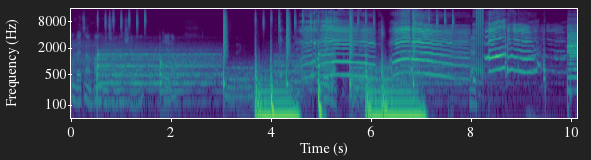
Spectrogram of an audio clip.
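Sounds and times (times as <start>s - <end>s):
speech: 0.1s - 2.5s
baby crying: 4.0s - 10.0s.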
